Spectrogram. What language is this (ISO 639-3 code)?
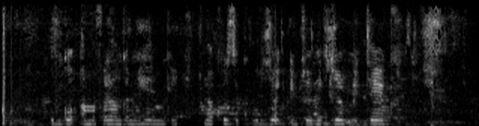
kin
